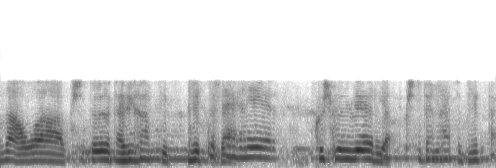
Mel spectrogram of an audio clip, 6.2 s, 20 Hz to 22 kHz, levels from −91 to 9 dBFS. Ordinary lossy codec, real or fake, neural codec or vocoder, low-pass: none; fake; codec, 16 kHz, 2 kbps, FreqCodec, smaller model; 3.6 kHz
